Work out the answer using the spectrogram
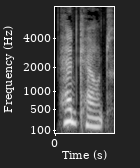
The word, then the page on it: headcount: American English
